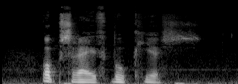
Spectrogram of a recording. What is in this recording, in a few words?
"opschrijfboekjes", Dutch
